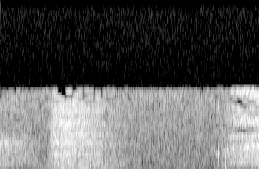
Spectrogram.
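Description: A forceful exhale through the nose during an alternate-nostril breathing exercise: a faint, breathy rush early on, then a sharper, short burst near the end.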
